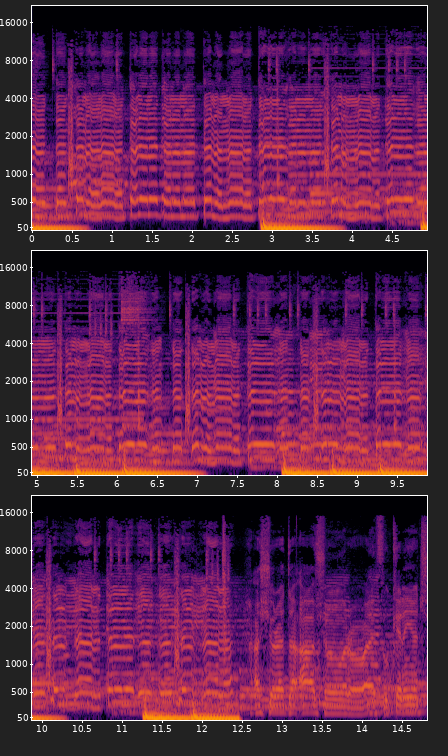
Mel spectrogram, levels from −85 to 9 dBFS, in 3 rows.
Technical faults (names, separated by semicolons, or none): USB whine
